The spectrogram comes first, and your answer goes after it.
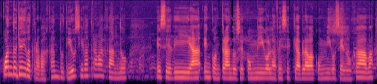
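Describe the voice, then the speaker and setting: A woman interpreting a pastor's sermon, telling a testimony in a measured storytelling way. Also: mid-range voice, a crowd in the background. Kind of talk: sermon testimony in Spanish voice-over.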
